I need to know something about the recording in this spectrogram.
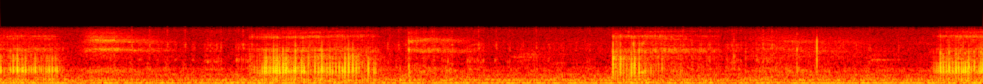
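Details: Snoring from a person who fell asleep sitting at the kitchen table while waiting for dinner: rough, rattling sleep snores recur every few seconds over a steady low room hum.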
